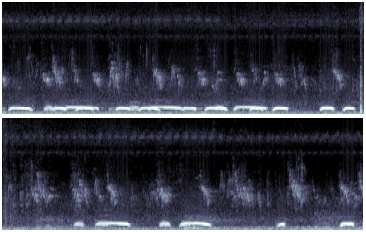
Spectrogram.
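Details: Wild spotted dove in forest, cooing in rapid runs of short rounded hoots, then slower, spaced single and double notes; a sharp click near the middle and constant high-pitched background chirping from other animals.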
